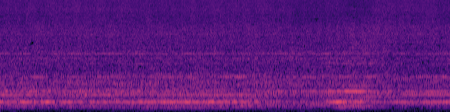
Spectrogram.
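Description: A rotary floor sander hums as its pad grinds across a wooden floor.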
